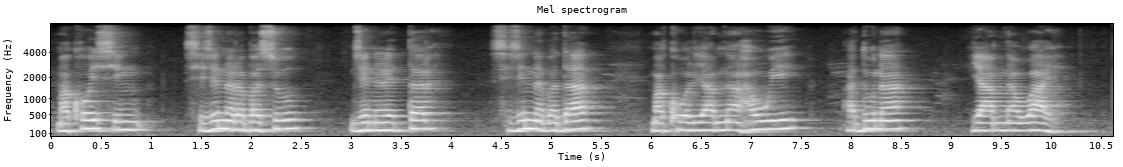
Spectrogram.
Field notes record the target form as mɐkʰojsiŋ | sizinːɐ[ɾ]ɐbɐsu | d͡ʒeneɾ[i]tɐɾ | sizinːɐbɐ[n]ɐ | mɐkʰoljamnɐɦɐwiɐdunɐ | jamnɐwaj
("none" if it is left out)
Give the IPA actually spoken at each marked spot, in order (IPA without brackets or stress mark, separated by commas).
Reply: ɾ, e, d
